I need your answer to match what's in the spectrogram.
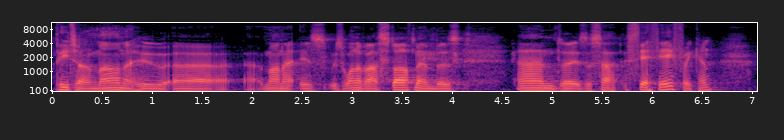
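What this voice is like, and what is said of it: Put-on South African accent. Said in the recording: “I thought that was a pretty good South African accent myself”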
